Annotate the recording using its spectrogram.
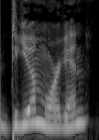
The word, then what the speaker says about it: Dia Morgan: I'm under Dia Morgan. Dia is spelled D-I-A. Morgan is spelled like it sounds because my real last name is Shamovitz.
